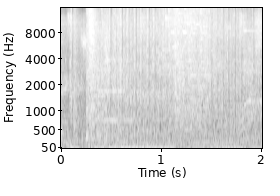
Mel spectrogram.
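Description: A sudden loud crash-like burst of noise just after the start, with a second burst about a second in, over dramatic music.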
